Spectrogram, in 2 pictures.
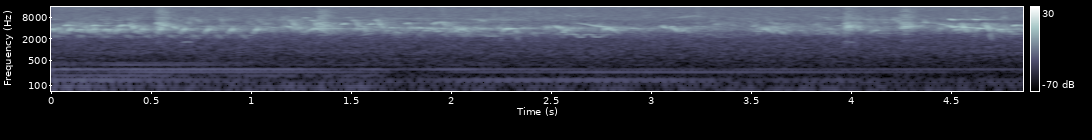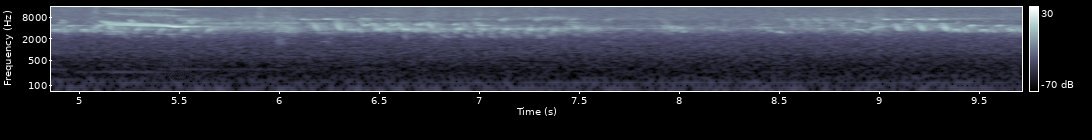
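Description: Small birds chirping and twittering in a busy, steady chorus, with one louder whistled call about five seconds in. Soft background music fades out in the first half.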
